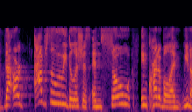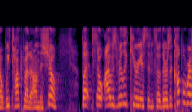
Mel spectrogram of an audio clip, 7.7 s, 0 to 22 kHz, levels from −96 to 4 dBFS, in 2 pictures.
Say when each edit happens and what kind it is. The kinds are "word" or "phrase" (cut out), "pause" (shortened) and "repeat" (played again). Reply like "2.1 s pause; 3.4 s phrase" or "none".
2.8 s pause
